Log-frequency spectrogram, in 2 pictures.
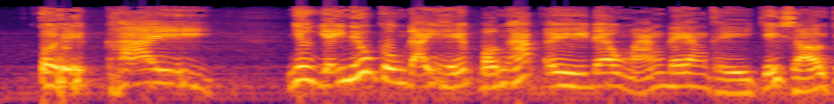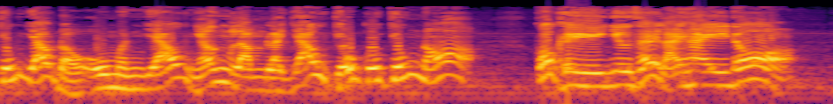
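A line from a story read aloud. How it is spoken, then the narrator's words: Loud laughing voice. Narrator (Vietnamese): Tư Đồ Kỳ cười to nói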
